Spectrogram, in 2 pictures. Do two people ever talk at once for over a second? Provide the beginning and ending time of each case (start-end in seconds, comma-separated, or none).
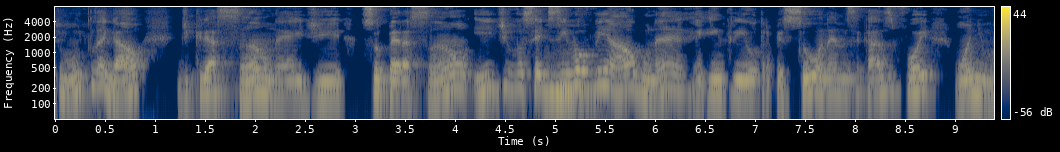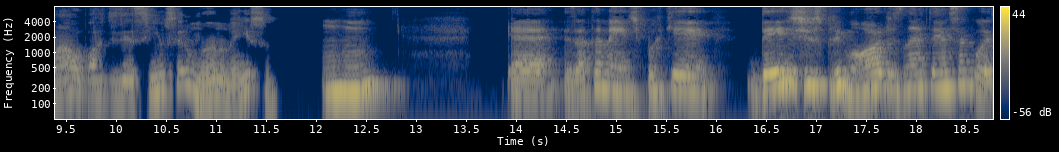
none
